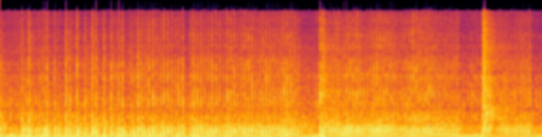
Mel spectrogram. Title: Misfire💀💀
